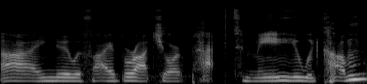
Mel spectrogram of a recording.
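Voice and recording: Using a put-on character voice, a woman speaks at a fairly slow pace with a fairly low pitch.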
